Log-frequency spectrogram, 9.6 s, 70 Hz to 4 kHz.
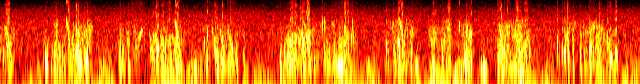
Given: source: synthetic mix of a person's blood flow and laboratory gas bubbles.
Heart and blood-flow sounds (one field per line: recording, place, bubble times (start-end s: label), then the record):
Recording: Doppler ultrasound of blood flow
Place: precordium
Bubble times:
0.00-0.23 s: bubbles
0.64-1.41 s: bubbles
1.74-2.17 s: bubbles
2.22-2.81 s: bubbles
3.02-3.60 s: bubbles
3.63-3.70 s: bubbles
4.17-5.37 s: bubbles
5.75-6.32 s: bubbles
6.40-6.79 s: bubbles
6.84-7.11 s: bubbles
7.17-7.33 s: bubbles
7.38-8.02 s: bubbles
8.31-8.64 s: bubbles
8.67-9.29 s: bubbles
9.59-9.61 s: bubbles
From the record:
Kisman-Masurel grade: 444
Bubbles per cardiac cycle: continuous sound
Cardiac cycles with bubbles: 100%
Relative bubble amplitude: maximal (0.775 to 0.999)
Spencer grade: 4 (maximum detectable bubble signal sounding continuously throughout systole and diastole of every cardiac period, and overriding the amplitude of the normal cardiac signals)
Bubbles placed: only in the low amplitude regions of the cardiac cycle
